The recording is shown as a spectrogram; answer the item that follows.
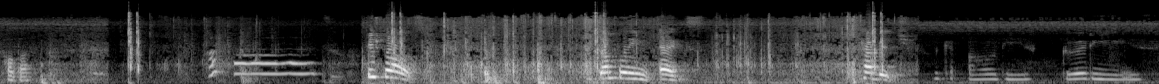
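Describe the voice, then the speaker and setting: A young woman from Taiwan chatting casually in her vlog, playful and quick to giggle. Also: sits high, animated, roomy sound, noisy background. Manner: playful, giggly, switches between languages. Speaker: vlogger.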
